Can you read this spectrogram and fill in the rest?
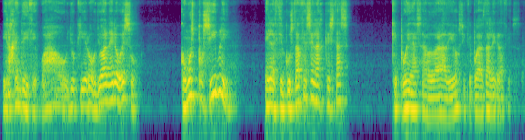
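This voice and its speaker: A man teaching a Bible study, impassioned, swinging between hushed asides and loud exclamations. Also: medium pitch, moderate pace, a little hiss or hum.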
